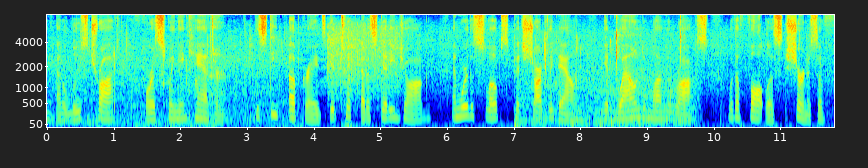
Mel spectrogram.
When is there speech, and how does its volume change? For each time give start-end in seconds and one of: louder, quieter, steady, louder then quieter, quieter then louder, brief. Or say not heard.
0.0-11.7 steady.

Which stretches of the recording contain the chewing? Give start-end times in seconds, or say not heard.
0.8-2.7, 7.0-9.8.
